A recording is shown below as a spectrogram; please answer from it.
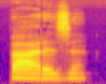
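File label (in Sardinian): "pares", female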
